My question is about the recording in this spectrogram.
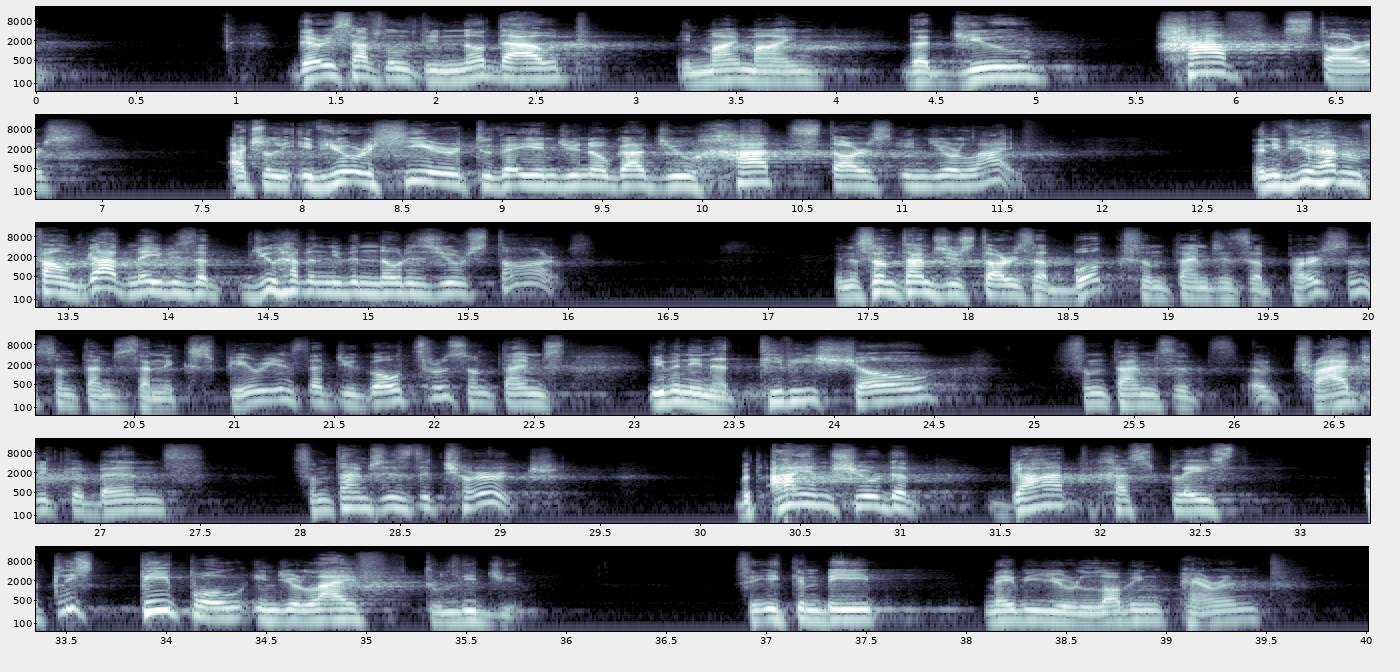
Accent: Mexico; moved away as an adult; now in United States; growing up in Mexico, I thought there were only two religions

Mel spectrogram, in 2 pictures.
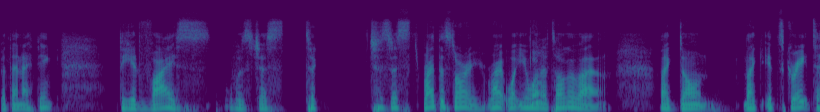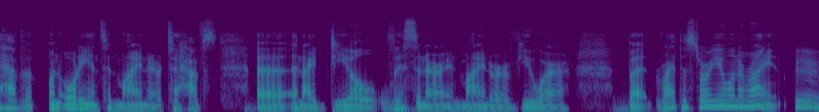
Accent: Blacktown, New South Wales, Australia; as someone who is Filipino and from Blacktown.

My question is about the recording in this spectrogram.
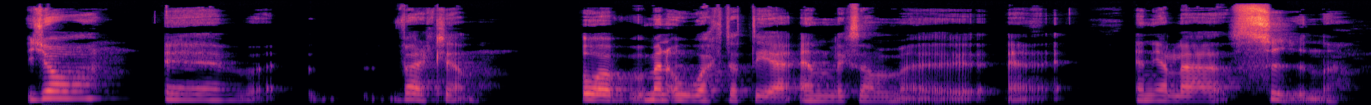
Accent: Örebro, Örebro County, Sweden; jag är ju uppvuxen i Örebro

